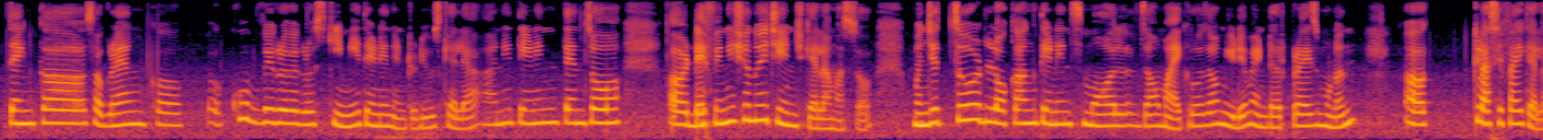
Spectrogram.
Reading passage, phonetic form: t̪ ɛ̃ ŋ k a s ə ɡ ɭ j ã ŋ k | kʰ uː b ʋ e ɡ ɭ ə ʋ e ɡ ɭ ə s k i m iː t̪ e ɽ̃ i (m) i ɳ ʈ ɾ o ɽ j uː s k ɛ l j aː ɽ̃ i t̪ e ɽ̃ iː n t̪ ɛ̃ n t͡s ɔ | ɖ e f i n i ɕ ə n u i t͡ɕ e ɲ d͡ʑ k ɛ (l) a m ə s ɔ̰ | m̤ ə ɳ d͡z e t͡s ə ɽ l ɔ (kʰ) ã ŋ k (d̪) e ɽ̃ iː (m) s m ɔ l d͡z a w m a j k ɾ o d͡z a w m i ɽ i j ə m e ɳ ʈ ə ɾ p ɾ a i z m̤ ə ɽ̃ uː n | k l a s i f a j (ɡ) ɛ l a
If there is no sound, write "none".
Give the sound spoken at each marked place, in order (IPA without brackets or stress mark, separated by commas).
n, l, k, t̪, n, k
